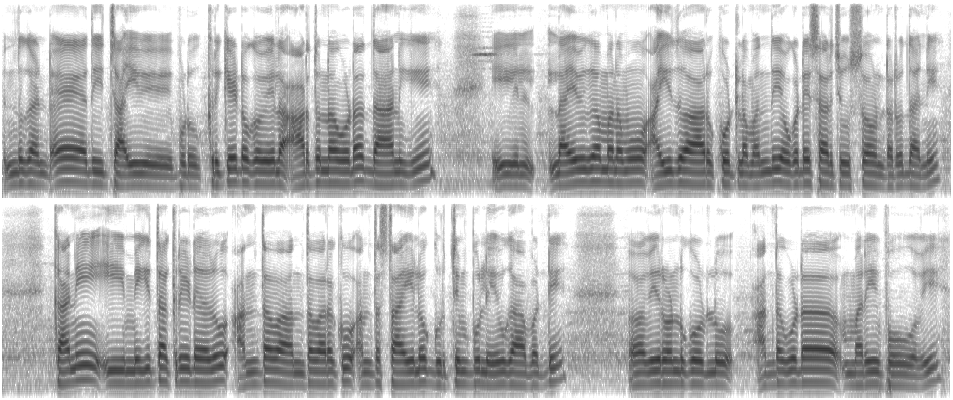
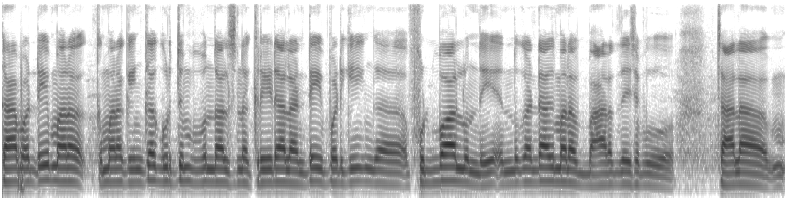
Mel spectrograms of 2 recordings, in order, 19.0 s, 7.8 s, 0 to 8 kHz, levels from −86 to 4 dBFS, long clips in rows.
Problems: none marked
